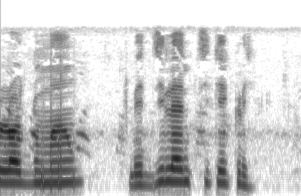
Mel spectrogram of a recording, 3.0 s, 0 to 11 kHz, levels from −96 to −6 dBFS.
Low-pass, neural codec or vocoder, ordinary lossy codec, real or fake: 7.2 kHz; none; MP3, 96 kbps; real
